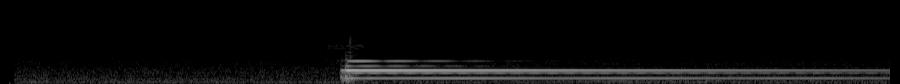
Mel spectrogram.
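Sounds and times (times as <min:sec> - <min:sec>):
bell ringing: 0:03.4 - 0:08.9.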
